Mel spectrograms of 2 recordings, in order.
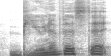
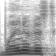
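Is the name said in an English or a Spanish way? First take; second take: English; Spanish. First: The name is said with an anglicized pronunciation. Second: The name is said with a Spanish pronunciation. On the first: The speaker calls it wrong. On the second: The speaker calls it right.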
